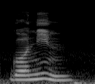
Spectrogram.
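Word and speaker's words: 五人: 1人 Hitori, 2人 futari, 3人 sannin, 4人 yonin, 5人 gonin, 6人 rokunin, 7人 shichinin, 7人 nananin. Hai, ijo desu ya. Demikian itu pengucapannya untuk jumlah orangnya ini.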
